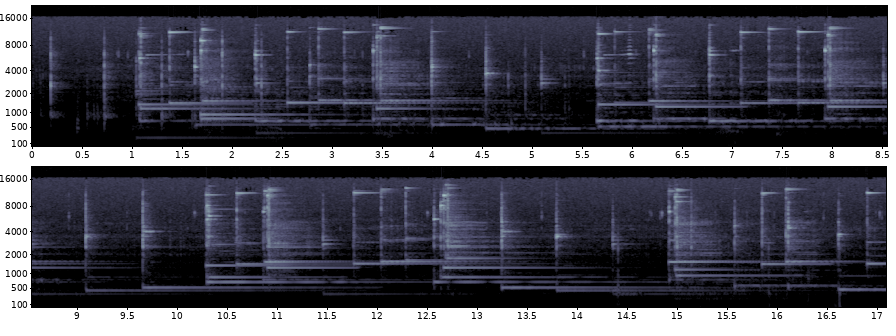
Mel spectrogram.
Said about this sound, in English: It's definitely yellowed over the year, but it's a music box.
